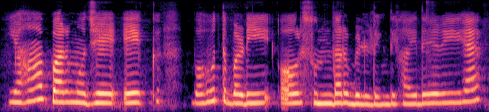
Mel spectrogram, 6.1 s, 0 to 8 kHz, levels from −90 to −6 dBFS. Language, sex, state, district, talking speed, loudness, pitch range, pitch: Hindi, female, Uttar Pradesh, Saharanpur, 125 wpm, -18 LUFS, 245-275 Hz, 255 Hz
